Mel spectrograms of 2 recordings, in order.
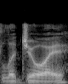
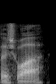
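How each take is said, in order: First: The name is said the home-country way. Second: The name is said the French way. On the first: "if I said it in my home country, it was LaJoy" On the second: "The French, of course, say it like you did, like Lajoie"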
